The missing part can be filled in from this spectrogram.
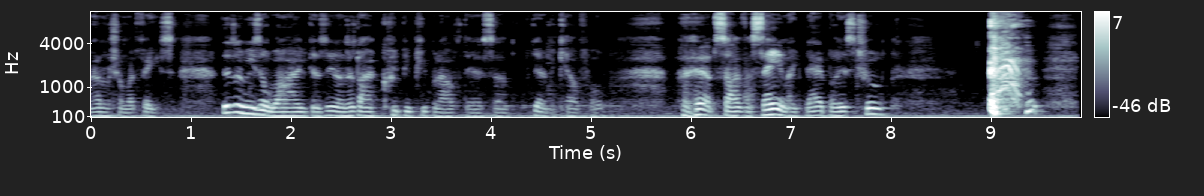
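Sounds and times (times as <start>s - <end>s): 
low steady hum: 0.0s - 9.8s
speech: 0.1s - 8.2s
person coughing: 9.0s - 9.7s.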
